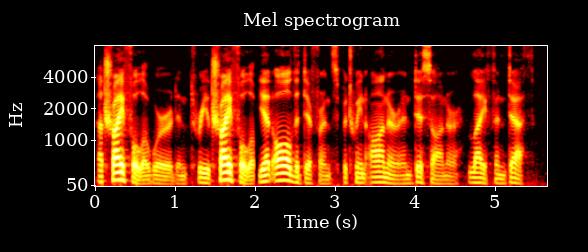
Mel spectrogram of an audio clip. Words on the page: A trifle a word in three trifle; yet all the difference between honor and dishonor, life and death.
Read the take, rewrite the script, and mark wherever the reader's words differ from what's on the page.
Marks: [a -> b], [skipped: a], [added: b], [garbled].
A trifle a word in three trifle; yet all the difference between honor and dishonor, life and death.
